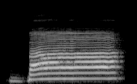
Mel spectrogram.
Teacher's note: دونوں ہونٹ مل کے جب منہ کھلتا ہے تو ورڈ با ادا ہوتا ہے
